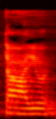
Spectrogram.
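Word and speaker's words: tyre: देखिए rule number 5 है कि यदि किसी वर्ड में IRE एक साथ हो तो IRE को हम क्या पढ़ेंगे, आय और पढ़ेंगे, ठीक है। यहाँ पे भी आधा र को आपको साइलेंट रखना है, केवल आय पढ़ना है। जैसे कि देखिए यहाँ पे है टायर, ठीक है, टी का ट हो जाएगा और IRE का हो जाएगा आय, ये हो जाएगा आपका टायर, ठीक है।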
